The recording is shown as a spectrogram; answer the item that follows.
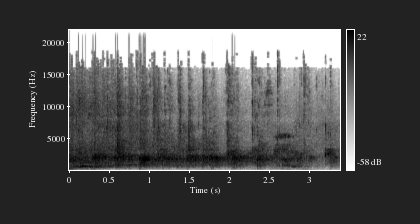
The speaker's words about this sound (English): So let's give that a round of applause, please. Woo!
